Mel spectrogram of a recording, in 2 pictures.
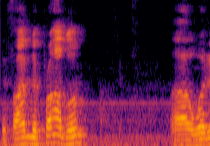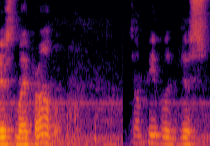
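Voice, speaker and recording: A man with a medium pitch speaks in a dark, mellow, somewhat breathy tone with ordinary pitch variation. The room echo is audible. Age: 60s. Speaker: podcast guest. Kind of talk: casual chat.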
